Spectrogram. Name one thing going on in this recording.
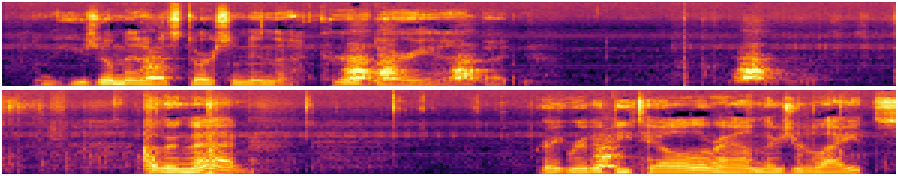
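Hard plastic parts click and rattle softly as they are handled.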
